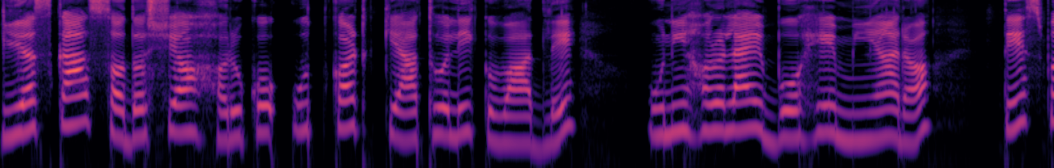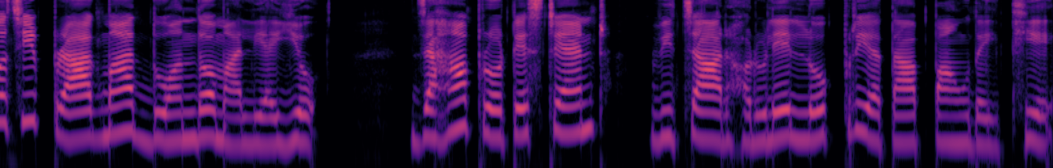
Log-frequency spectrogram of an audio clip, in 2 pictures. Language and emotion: Nepali, neutral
